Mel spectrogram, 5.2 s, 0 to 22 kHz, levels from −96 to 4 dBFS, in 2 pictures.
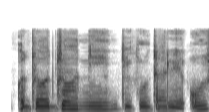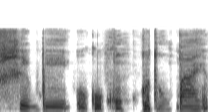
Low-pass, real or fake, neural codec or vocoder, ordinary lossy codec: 7.2 kHz; fake; codec, 44.1 kHz, 7.8 kbps, Pupu-Codec; none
